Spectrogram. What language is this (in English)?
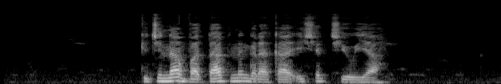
Wuzlam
